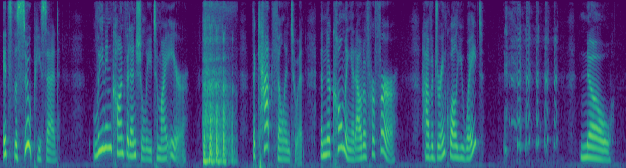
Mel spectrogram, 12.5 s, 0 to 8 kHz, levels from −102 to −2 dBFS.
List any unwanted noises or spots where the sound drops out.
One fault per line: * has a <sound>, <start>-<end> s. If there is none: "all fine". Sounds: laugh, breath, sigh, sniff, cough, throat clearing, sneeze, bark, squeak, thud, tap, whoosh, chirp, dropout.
* has a laugh, 4.0-4.8 s
* has a laugh, 10.1-11.2 s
